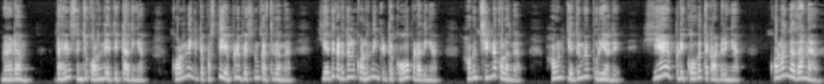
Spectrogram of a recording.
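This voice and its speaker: A man voicing a gentle young man in a cartoon who pleads earnestly and gets flustered. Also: high-pitched, expressive, fast talker. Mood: pleading. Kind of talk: cartoon voice acting. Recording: tinny phone-like recording.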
